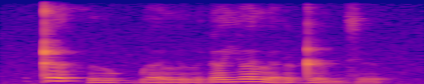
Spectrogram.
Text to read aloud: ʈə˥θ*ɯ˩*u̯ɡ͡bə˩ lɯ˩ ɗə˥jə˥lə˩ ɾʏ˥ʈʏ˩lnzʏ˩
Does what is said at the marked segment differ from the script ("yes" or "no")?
no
